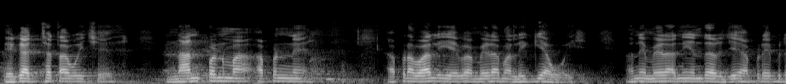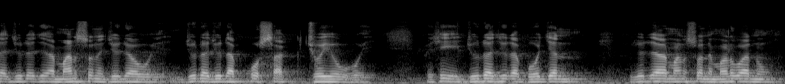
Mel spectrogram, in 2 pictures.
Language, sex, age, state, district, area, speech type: Gujarati, male, 60+, Gujarat, Amreli, rural, spontaneous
